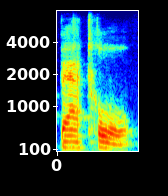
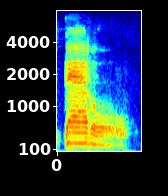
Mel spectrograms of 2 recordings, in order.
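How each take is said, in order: First: The middle consonant is a crisp, stopped T. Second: The middle consonant is a soft D-like sound. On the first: The speaker calls it wrong. "not it's not battle" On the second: The speaker calls it right. "with a duh"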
